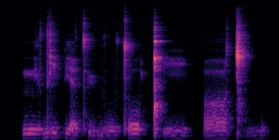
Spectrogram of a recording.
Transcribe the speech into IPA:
mʲ ɯ˨˩˦ d i˨˦ pʲ æ˨˩˦ tʼ y˩˧˩ b uː˧˩ tʼ oː˥˨ ǃʰ i˩˧˩ | ɑː˩˧˩ ǀʰ ṳ˩˧˩

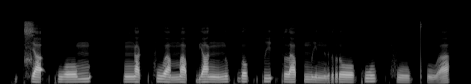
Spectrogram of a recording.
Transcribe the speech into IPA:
t͡ɕ a˨˩ ʔ k w o˦˥ m | ŋ a˨˩ k̚ f u˨˩ a̯ m a˨˩ p̚ j a˧ ŋ n u˦˥ k̚ l o˥˩ k̚ p i˥˩ ʔ p l a˦˥ p̚ m i˨˩ n r oː˧ k w u˥˩ k̚ f uː˧ pʰ u˩˦ a̯

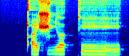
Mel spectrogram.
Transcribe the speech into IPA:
qʼ ɯ ʃ ʎ ʌ k ẽ

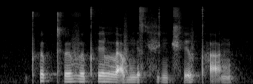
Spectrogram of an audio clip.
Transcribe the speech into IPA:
pʰ ø˦˨ p tʰ ø˨˦ v ø˨ pʰ e˦ lː a̰˨ v ŋ e˨ s fʲ ə˨ ŋ t͡ʃʰ ḛ˦ v pʰ a̰˨ ŋ

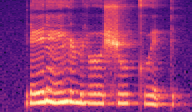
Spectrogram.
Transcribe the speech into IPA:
ɾ e ɾ ẽ lʲ o ɳ j ʊː ʃ u kʷʰ ɪ k

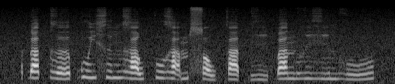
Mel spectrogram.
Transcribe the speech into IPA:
ɗ a˦˥ t̚ ɣ əː˨˦ ɓ u˧ j x ɨ˧ ŋ ɣ a˨˦ w k u˧ ɣ a̰˧˥ m s ɔ˧˩ w k a˨˩ t̚ ɣ i˧˩ ɓ a˧ n v i˧ ɣ i˧ m v u˨˦

